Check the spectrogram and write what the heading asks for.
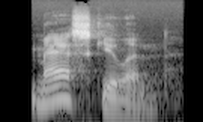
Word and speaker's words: masculine: And our other pronunciation tip, masculine. Masculine has a short A for the first syllable, a schwa sound for the middle syllable, and then a short I for the final syllable.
